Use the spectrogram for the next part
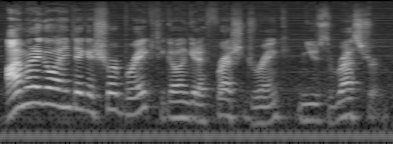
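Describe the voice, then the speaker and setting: A man giving casual live gameplay commentary as a streamer, thinking aloud deliberately and addressing his viewers. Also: a little high, big pitch swings, pushed and bright, slight background noise. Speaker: video game livestreamer.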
